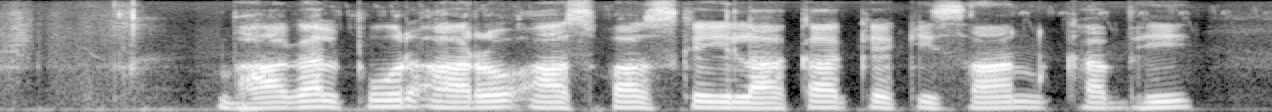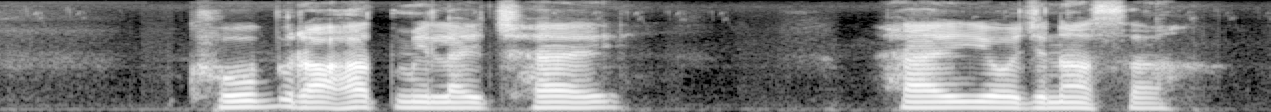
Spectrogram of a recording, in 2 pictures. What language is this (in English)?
Maithili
